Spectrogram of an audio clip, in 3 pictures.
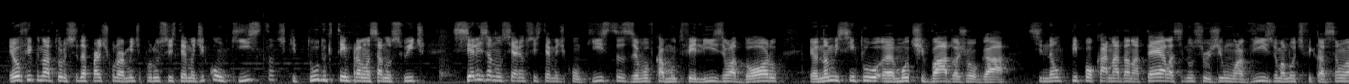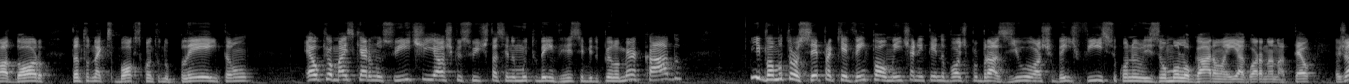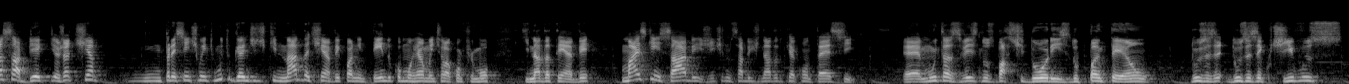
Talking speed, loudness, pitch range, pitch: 230 wpm, -24 LUFS, 145-180 Hz, 160 Hz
